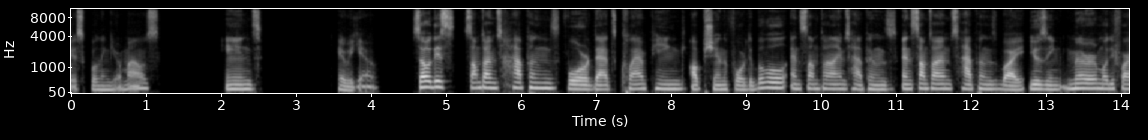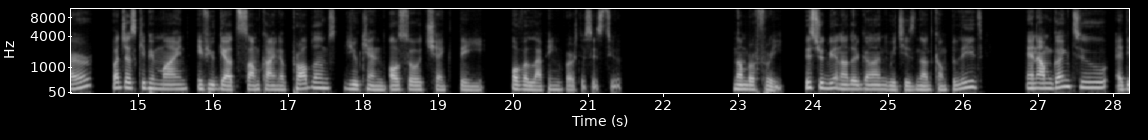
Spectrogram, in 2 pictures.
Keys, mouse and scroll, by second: 1.8 Tab, 2.2-2.6 scroll down 3, 2.6-4.1 middle drag, 4.1 z, 4.4-7.8 middle drag, 11.2-12.7 middle drag, 12.7-14.5 drag, 14.5-20.3 shift+middle drag, 23.8-27.5 middle drag, 28.1 click.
